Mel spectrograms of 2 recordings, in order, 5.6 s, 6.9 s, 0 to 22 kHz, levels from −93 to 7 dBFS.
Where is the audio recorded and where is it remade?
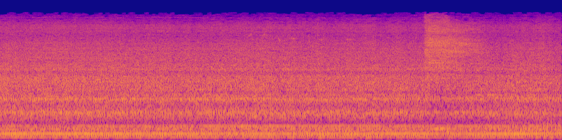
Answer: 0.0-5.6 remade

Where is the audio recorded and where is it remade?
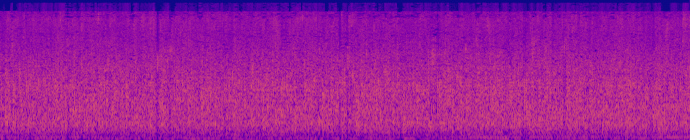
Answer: 0.0-6.9 recorded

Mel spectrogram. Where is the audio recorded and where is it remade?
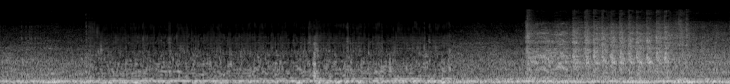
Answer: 0.0-0.9 recorded; 0.9-4.5 remade; 4.5-7.3 recorded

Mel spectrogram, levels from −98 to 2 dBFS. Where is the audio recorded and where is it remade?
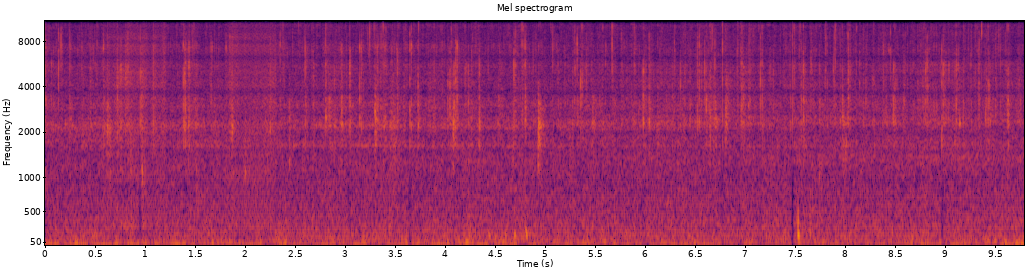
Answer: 0.0-0.6 recorded; 0.6-1.2 remade; 1.2-1.8 recorded; 1.8-2.3 remade; 2.3-9.8 recorded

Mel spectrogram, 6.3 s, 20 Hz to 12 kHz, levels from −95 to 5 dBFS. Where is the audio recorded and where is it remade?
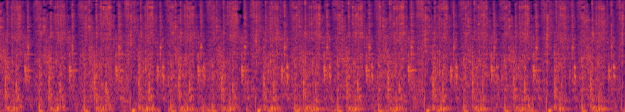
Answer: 0.0-3.1 remade; 3.1-3.8 recorded; 3.8-4.2 remade; 4.2-5.6 recorded; 5.6-6.3 remade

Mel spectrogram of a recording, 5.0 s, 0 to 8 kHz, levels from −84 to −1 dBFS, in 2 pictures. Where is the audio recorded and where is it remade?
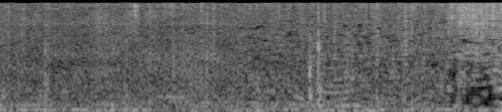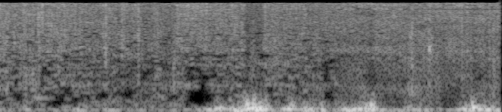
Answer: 0.0-1.2 remade; 1.2-4.2 recorded; 4.2-5.0 remade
